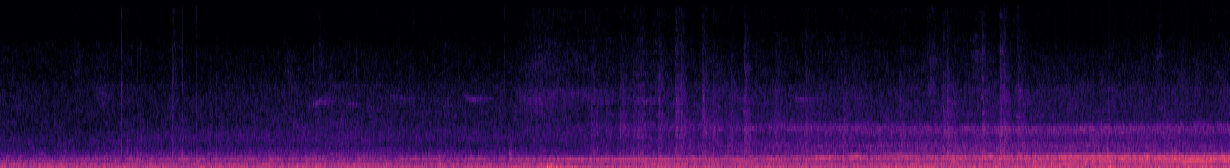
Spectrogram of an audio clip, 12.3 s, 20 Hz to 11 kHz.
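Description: Tokyo Metro 8000 series electric train coming into the platform: a steady low rumble with a humming tone, then motor whine and wheel-on-rail noise growing louder over the last few seconds.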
